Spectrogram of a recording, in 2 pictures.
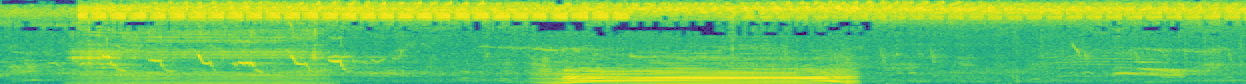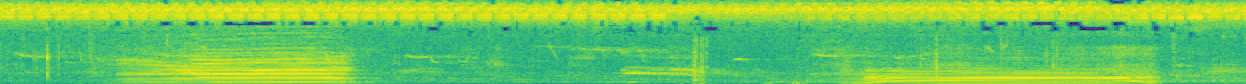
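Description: A cow lows repeatedly, each moo a sustained, rich bellow that swells and then fades after roughly two seconds. Four calls come a few seconds apart over a faint steady background hiss.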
